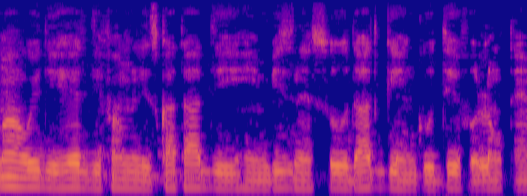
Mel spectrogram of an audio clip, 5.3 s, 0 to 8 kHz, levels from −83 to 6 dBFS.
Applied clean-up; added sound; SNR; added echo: none; none; none; none.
